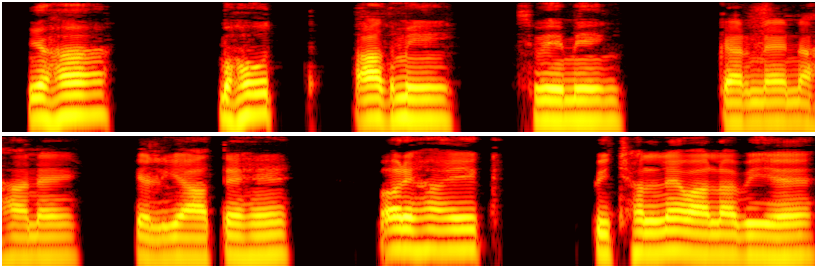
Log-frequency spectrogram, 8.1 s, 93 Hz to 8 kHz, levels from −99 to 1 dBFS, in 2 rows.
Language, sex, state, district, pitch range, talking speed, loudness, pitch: Hindi, male, Bihar, Jahanabad, 130-150 Hz, 125 wpm, -26 LUFS, 140 Hz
